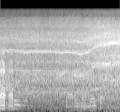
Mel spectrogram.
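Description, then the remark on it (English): A cordless drill whines steadily at high pitch as it bores tap holes into maple trees to collect sap for maple syrup, the tone climbing slightly near the end, with faint voices talking underneath. “We don't want to be just drilling and having it squirt at us.”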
